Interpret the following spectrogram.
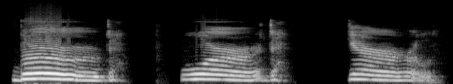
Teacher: lablaringizni ozroq oldinga chiqarib, tillaringizni tanglayga ko'targan holda r ni cho'ziqroq o'qishingiz kerak bo'ladi. Ko'pincha o'zi o'sha so'zning ichidagi r ni, ya'ni yopiq bo'g'inda tursa, oldidagi unlini qanaqadir o'zgartiribroq deb tovush berishiga sabab bo'ladi.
